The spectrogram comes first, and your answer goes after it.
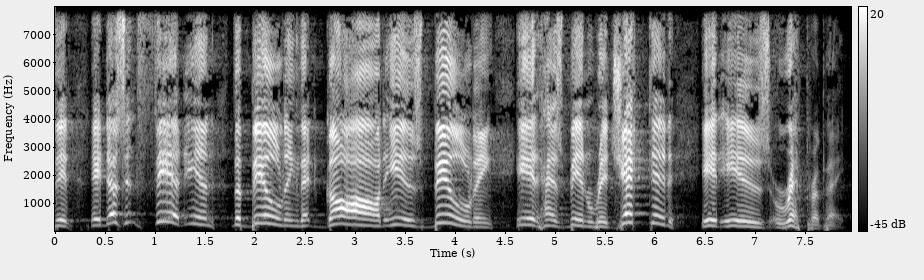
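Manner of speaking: loud, driving pulpit preaching; fiery preaching. Acted. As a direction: hammer each line home to the congregation. Preaching at full force.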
